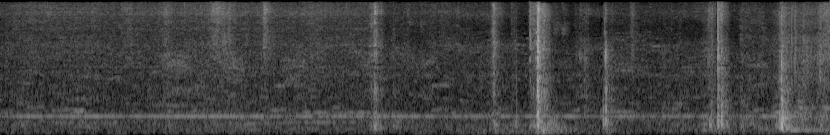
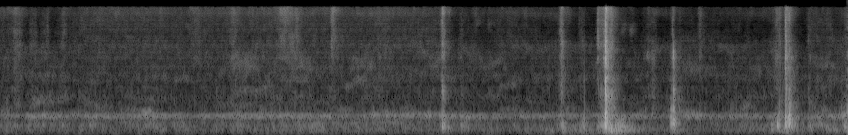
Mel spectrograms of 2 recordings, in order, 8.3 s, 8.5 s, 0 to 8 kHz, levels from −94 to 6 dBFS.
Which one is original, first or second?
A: first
